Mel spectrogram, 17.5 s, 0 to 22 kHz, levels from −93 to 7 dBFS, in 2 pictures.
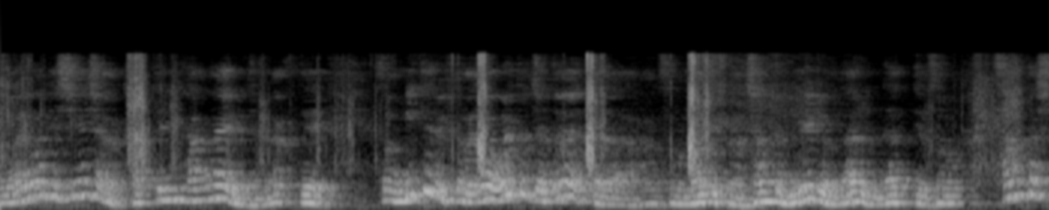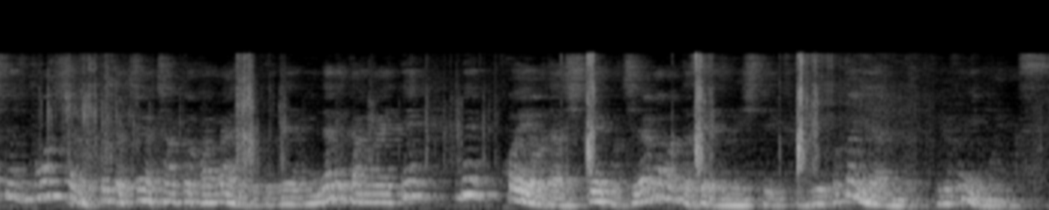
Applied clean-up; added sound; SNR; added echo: none; Fire; 14 dB; reverberation time 0.6 s.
